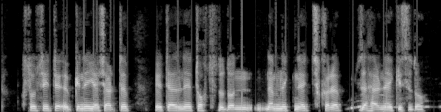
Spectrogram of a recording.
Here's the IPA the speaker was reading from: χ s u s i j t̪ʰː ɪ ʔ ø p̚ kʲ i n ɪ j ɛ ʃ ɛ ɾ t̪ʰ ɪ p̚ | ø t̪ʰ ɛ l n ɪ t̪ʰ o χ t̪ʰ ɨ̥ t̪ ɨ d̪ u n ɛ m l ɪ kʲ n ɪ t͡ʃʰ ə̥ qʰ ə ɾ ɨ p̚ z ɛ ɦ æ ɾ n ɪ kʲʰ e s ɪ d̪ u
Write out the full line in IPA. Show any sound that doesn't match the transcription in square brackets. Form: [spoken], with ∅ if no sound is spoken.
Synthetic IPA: χ s u s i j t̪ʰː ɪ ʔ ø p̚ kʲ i n ɪ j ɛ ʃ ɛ ɾ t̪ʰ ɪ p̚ | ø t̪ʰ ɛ l n ɪ t̪ʰ o χ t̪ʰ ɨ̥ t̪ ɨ d̪ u n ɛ m l ɪ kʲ n ɪ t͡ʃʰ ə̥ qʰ ə ɾ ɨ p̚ z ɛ ɦ æ ɾ n ɪ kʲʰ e s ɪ d̪ u

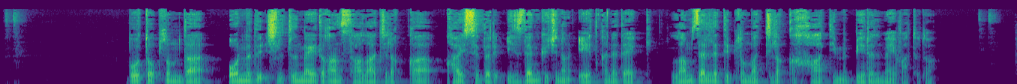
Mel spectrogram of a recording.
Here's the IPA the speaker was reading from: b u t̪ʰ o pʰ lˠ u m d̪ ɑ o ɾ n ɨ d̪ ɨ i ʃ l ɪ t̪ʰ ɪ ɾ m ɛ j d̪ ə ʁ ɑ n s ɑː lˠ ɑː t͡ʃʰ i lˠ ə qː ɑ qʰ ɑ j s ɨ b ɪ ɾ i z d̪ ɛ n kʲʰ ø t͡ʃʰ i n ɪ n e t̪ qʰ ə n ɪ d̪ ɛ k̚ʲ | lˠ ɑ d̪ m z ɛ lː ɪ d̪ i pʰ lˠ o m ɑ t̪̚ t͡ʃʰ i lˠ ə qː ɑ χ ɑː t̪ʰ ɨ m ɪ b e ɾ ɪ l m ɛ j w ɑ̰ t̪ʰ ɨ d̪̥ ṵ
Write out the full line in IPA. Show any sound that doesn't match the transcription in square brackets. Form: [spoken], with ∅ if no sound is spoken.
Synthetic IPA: b u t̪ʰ o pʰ lˠ u m d̪ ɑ o ɾ n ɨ d̪ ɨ i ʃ l ɪ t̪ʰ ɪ [l] m ɛ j d̪ ə ʁ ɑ n s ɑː lˠ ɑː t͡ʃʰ i lˠ ə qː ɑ qʰ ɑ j s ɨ b ɪ ɾ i z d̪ ɛ n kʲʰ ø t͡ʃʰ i n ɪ [ŋ] e t̪ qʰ ə n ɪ d̪ ɛ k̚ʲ | lˠ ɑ [∅] m z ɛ lː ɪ d̪ i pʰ lˠ o m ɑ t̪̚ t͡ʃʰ i lˠ ə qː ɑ χ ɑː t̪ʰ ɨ m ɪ b e ɾ ɪ l m ɛ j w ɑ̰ t̪ʰ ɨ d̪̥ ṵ

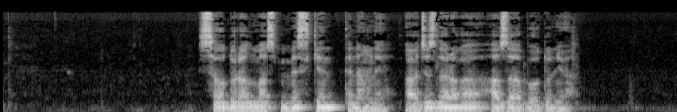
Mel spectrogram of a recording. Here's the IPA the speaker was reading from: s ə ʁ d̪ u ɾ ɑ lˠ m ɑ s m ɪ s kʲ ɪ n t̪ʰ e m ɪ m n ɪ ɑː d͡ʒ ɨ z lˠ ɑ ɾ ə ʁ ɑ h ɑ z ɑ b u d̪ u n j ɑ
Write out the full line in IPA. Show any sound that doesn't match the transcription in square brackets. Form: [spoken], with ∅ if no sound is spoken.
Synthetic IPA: s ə ʁ d̪ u ɾ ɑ lˠ m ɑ s m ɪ s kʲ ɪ n t̪ʰ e [n] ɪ [ŋ] n ɪ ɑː d͡ʒ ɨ z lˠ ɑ ɾ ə ʁ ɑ h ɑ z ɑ b u d̪ u n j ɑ

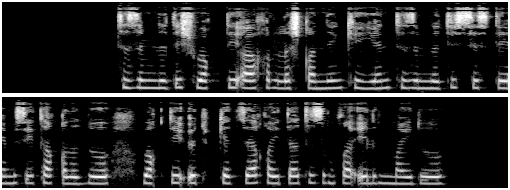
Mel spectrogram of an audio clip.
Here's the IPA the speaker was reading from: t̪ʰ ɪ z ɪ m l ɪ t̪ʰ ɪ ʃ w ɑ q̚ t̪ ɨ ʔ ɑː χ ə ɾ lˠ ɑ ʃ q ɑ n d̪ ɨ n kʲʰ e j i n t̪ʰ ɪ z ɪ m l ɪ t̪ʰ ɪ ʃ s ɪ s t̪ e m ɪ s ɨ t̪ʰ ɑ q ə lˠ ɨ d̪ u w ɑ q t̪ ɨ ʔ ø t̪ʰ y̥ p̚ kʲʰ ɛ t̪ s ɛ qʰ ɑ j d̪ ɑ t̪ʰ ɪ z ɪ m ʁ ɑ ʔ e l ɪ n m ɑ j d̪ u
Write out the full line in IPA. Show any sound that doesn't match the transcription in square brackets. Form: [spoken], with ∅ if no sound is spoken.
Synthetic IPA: t̪ʰ ɪ z ɪ m l ɪ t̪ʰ ɪ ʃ w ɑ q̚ t̪ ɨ ʔ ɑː χ ə ɾ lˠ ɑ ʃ q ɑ n d̪ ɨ n kʲʰ e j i n t̪ʰ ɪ z ɪ m l ɪ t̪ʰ ɪ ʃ s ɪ s t̪ e m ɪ s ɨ t̪ʰ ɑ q ə lˠ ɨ d̪ u w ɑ q t̪ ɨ ʔ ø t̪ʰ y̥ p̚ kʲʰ ɛ t̪ s ɛ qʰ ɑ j [t̪] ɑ t̪ʰ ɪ z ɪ m ʁ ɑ ʔ e l ɪ n m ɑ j d̪ u

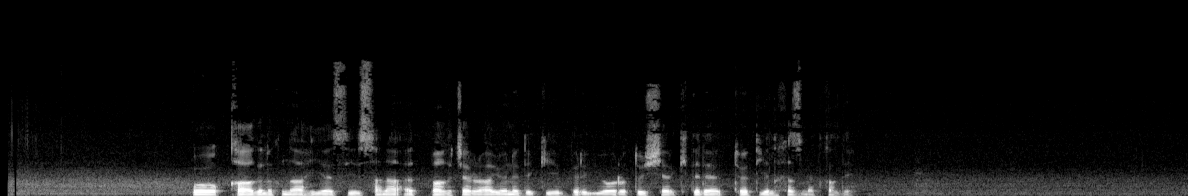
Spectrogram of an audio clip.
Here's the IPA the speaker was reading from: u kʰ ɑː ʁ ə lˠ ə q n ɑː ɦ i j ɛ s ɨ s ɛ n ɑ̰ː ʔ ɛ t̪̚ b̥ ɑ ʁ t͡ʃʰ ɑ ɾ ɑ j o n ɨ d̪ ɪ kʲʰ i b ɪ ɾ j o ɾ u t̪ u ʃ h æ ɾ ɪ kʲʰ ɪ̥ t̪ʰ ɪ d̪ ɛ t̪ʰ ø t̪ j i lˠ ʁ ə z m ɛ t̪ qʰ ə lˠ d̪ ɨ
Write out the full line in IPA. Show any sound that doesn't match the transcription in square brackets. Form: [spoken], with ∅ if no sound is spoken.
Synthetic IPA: u [qʰ] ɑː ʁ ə lˠ ə q n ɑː ɦ i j ɛ s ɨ s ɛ n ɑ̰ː ʔ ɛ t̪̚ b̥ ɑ ʁ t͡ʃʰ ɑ ɾ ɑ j o n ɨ d̪ ɪ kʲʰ i b ɪ ɾ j o ɾ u t̪ u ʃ [ʃ] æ ɾ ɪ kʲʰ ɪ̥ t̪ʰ ɪ d̪ ɛ t̪ʰ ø t̪ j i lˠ [χ] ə z m ɛ t̪ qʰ ə lˠ d̪ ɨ

